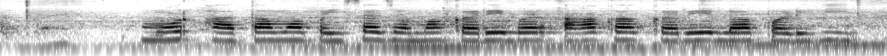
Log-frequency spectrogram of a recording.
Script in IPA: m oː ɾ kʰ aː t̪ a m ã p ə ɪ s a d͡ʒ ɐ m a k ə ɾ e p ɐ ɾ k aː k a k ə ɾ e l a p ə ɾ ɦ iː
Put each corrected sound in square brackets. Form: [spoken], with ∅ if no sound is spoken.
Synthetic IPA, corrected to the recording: m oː ɾ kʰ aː t̪ a m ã p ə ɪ s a d͡ʒ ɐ m a k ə ɾ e [b] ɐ ɾ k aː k a k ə ɾ e l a p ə [ɽ] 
